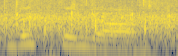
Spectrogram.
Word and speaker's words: Hvistendahl: Hvistendahl. Hvistendahl? H is silent.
